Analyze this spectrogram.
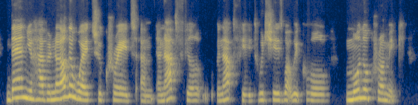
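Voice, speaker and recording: In a French accent, a woman speaks at a fairly slow pace with fairly high pitch and ordinary pitch variation. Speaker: image consultant. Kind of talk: webinar explanation.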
